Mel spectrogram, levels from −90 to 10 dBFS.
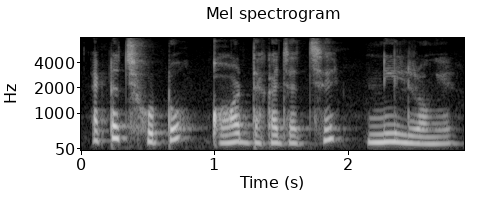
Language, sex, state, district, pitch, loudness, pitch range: Bengali, female, West Bengal, Cooch Behar, 225 Hz, -19 LUFS, 200-290 Hz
